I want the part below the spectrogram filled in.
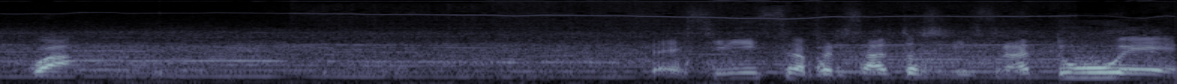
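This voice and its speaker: The man's voice sounds dry with no echo, with noticeable background noise. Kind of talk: pace note calling. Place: car.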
